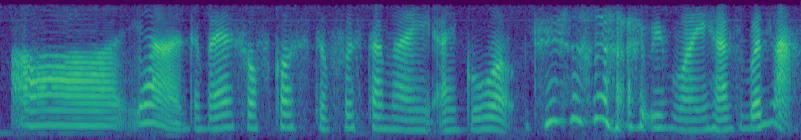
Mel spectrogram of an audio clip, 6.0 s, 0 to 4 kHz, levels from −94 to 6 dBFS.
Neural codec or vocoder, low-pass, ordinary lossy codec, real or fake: codec, 16 kHz, 6 kbps, DAC; 3.6 kHz; none; fake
